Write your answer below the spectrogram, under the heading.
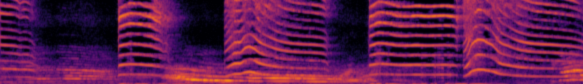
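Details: Pet Siberian Husky Coco Chan sings in short yowling phrases, each rising sharply then sliding down in pitch, almost meow-like, four or five bursts over a few seconds indoors.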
